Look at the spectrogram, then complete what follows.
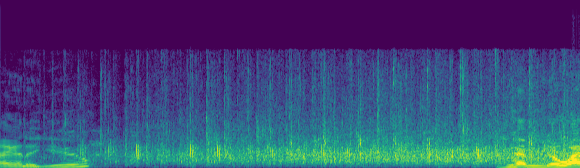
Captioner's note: audience applauding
